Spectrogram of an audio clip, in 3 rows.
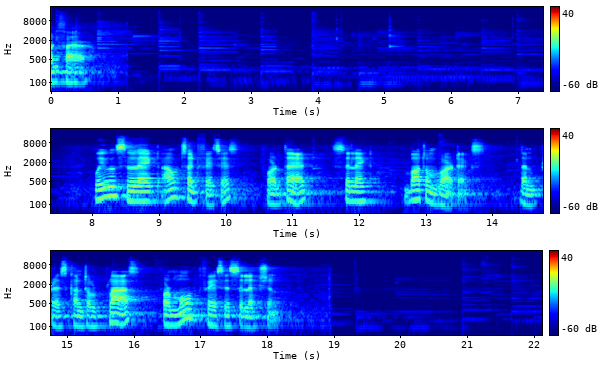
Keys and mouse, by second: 0.3 Tab, 0.6 click, 3.2 a, 4.0 z, 4.9 click, 11.2-13.0 middle drag, 13.0 z, 17.0-18.3 middle drag, 18.3 ctrl+KP_Add.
